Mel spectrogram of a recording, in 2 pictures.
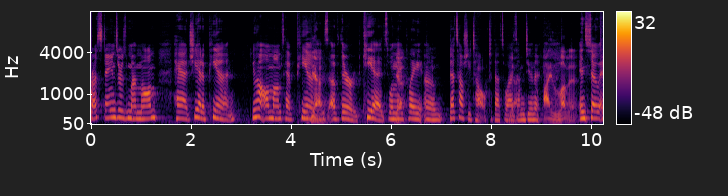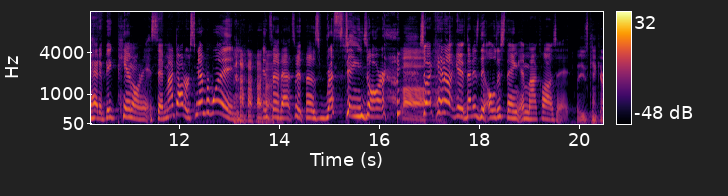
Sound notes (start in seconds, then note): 13.0 laughs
